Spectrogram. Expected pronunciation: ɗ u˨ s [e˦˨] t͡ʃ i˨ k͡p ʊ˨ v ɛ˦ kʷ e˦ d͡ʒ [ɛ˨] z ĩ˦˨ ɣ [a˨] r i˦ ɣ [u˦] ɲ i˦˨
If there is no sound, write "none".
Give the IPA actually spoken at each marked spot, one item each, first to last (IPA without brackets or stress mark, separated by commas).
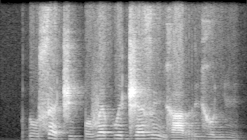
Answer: ɛ˦˨, ɛ˦, a˨, ʊ˦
